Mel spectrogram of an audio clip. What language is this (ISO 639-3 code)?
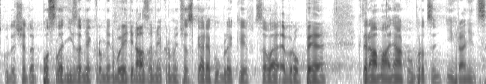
ces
